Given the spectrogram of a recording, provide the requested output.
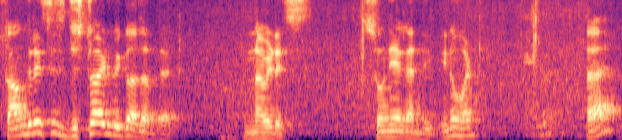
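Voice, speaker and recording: Um homem com sotaque sul-indiano, dando aula com conversa solta e risadas. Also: male voice, a little high, sing-song, a little slow, darkish tone, a little hiss or hum, rough recording. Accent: South Indian English. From South India. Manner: chatty, asides and laughs, mixes in Hindi. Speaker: spiritual teacher. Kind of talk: scripture class lecture.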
